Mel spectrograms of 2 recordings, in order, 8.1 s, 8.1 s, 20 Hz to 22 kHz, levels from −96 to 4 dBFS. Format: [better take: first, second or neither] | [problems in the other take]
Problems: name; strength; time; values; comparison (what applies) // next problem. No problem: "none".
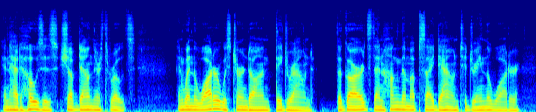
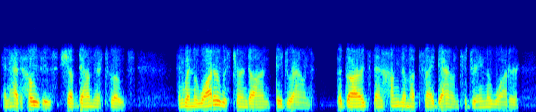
first | phone-call audio; poor line; nothing above 3.5 kHz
